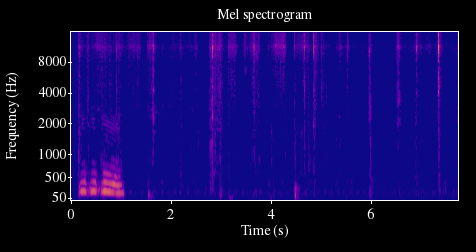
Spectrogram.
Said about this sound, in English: As I get these cards back in order.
